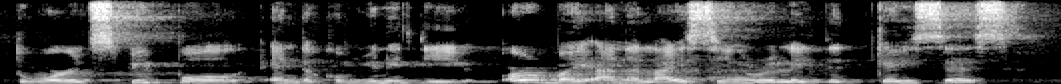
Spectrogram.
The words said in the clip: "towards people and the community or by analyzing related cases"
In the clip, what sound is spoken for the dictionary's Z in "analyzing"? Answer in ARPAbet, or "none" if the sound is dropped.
S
